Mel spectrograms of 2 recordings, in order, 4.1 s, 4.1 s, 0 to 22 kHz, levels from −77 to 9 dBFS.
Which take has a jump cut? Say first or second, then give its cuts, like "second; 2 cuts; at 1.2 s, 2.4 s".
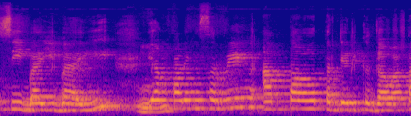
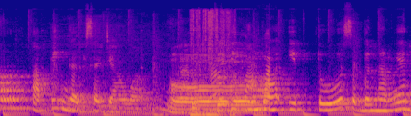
second; 1 cut; at 2.5 s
